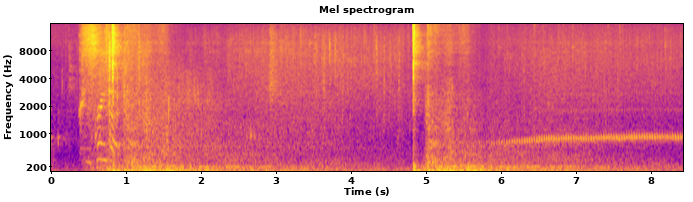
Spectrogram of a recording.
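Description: Confringo fire spell explosions in the Hogwarts Legacy video game, two heavy booms several seconds apart, each followed by a rumbling decay amid game ambience, then a sustained tone.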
